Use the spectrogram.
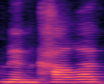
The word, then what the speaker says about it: Minkala: Minkala of Presque Isle.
